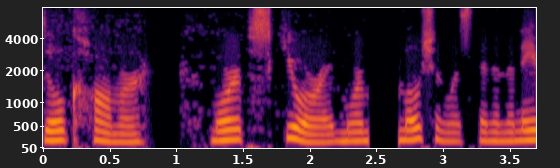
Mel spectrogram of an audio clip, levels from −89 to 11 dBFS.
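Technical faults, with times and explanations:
Throughout, overdone noise removal: the noise reduction is pushed so hard that the background drops and breaks up into little twinkling specks, and the quieter parts of the speech get pulled down with it.
0.76 to 1.04 s, call audio freeze: the sound gets stretched into a fading buzz and then goes quiet for about 190 ms before picking up right where it stopped. That's likely late packets draining the jitter buffer, so roughly a quarter second of gap got inserted but nothing was lost.
2.43 to 2.67 s, playback stall: the audio just cuts out mid-flow for about 225 ms, then resumes. Most likely the player ran dry of data or its thread got blocked, so the output sat silent until it recovered.
2.67 s to the end, catch-up at higher speed: right after the stall everything runs about 1.1 times fast, and the pitch creeps up around a semitone and a half. 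The player is resampling its backlog to win back the lost time, which lifts speed and pitch together.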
